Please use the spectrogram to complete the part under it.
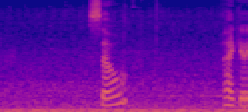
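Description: A woman speaks softly through a microphone.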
